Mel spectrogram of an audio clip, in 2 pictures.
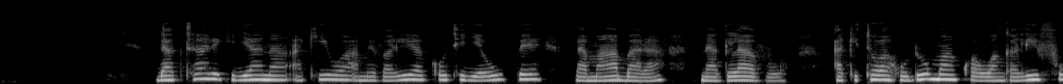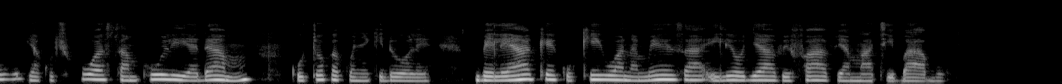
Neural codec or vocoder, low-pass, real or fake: none; 7.2 kHz; real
